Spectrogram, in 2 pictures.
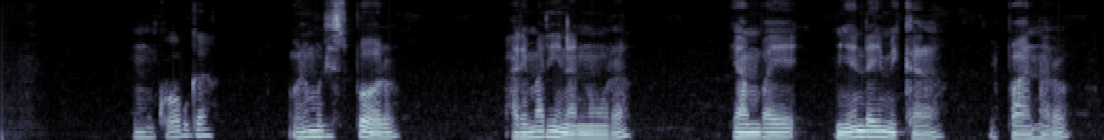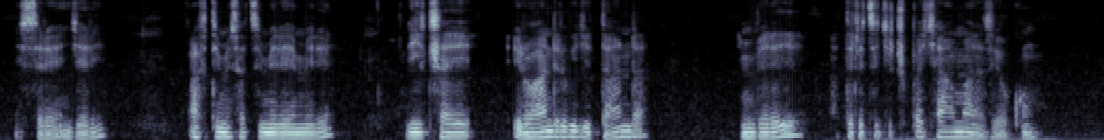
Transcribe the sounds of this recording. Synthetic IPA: umukʰo̞ːbɡa | ṵɾimuɾispo̞ːɾo̞ | a̰ɾimaɾiːnanuːɾa | jaːmbaje̞ | imɲe̞ːndajimikʰaɾa | ipaːn̥haɾo̞ | isiɾe̞̰ːɲɟe̞ɾi | a̰fi̥temisat͡simiɾe̞ːmiɾe̞ | jiːt͡ʃaje̞ | ḭɾuhaːnde̞ɾɡwiɟitaːnda | imbe̞ɾe̞je̞ | ate̞ɾet͡seɟit͡ʃu̥pacaːmaːzḭjo̰kume

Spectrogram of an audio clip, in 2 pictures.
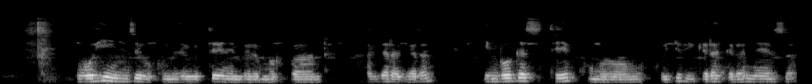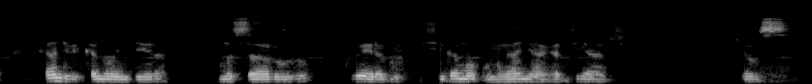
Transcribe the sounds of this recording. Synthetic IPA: uβuɦiːnziβuko̞meʒe̞ɡute̞ɾimbe̞ɾe̞muɾɡwaːndaːhaɡaɾaɡaɾa | imbo̞ɡazite̞ːje̞kumuɾo̞ːŋɡo̞kuɾɟoβiɡaɾaɡaɾane̞ːza | kaːndiβikʰano̞ːɲɟe̞ːɾa | umusaɾuɾo | kuβe̞ːɾaβuiʃiɡamo̞ʔumŋaːɲahaɡatijaːβjo̞̥ | jo̞ːse̥

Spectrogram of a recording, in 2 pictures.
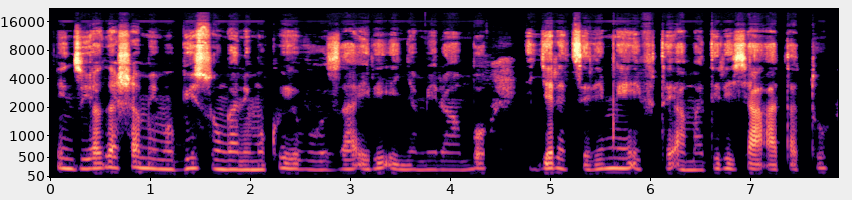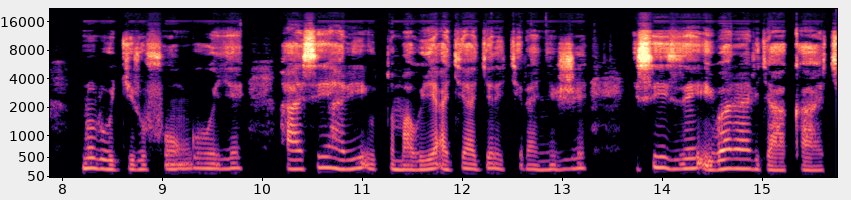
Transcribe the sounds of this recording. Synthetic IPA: inzujaɡaʃamimubɡiːsuːŋɡane̞mukwiːvuzaʔiɾiʔiɲamiɾaːmbo̞iɟe̞ɾe̞t͡se̞ɾimŋe̞ifi̥tʰe̞ʔamadiɾica̰ʔa̰tʰatu | nuɾuɟiɾufuːŋɡuje̞ | haːsihaɾiutumawuje̞ʔaɟeaɟe̞ɾe̞ce̞ɾaɲiʒe̞isize̞iβaɾaɾɟaːkʰaːce̥

